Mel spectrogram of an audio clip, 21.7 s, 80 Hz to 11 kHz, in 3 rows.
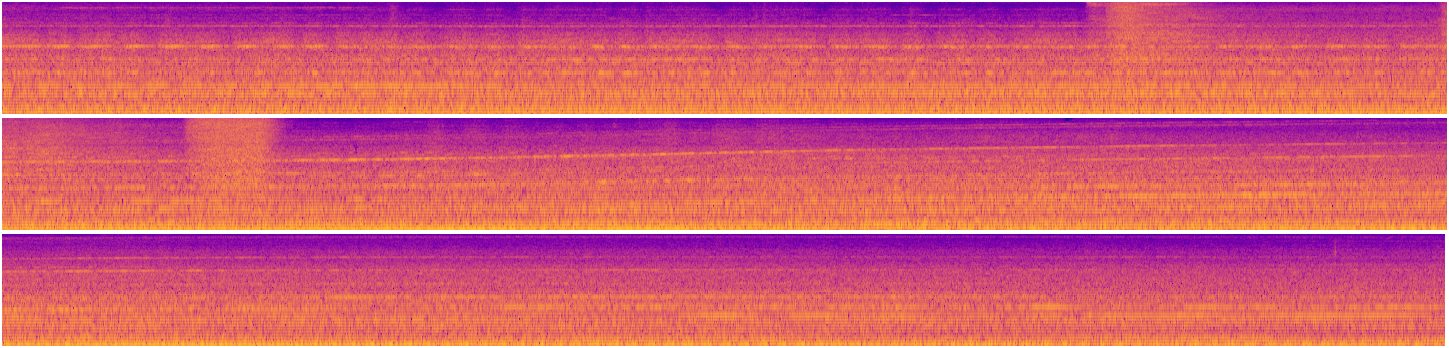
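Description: Class 66 diesel locomotive pulling away from a standstill with a loaded freight train: a deep steady engine rumble, with a whine that rises in pitch as it powers up from about eight seconds in. Three short hisses come between about five and nine seconds in.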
